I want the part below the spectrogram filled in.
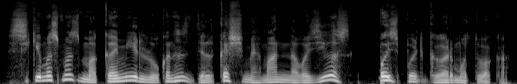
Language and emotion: Kashmiri, surprised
